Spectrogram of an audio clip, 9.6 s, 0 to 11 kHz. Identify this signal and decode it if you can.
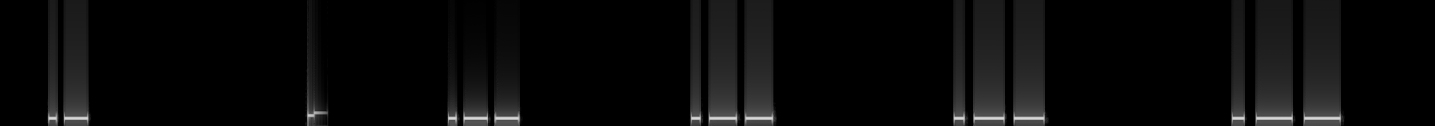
Morse code, heard as a keyed tone, about 20 wpm, spaced as for 6 wpm, 700 Hz. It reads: A WWWW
